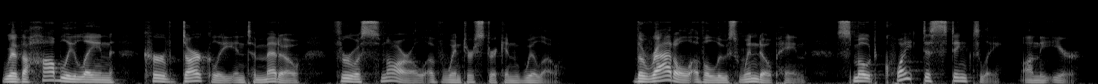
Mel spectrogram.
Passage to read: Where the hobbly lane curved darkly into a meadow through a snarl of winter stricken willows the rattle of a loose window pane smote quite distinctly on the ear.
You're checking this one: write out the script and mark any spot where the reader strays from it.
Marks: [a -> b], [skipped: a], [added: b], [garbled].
Where the hobbly lane curved darkly into [skipped: a] meadow through a snarl of winter stricken [willows -> willow] the rattle of a loose window pane smote quite distinctly on the ear.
